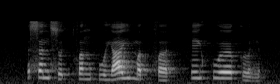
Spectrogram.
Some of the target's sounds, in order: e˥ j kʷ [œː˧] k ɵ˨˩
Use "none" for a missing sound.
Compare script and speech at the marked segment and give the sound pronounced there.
œː˥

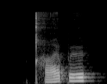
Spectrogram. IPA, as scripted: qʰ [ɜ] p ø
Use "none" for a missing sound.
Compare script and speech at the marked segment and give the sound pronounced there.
æ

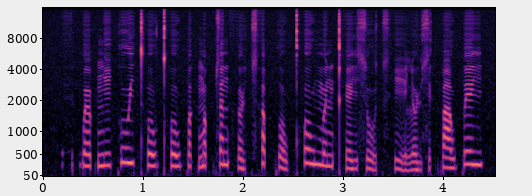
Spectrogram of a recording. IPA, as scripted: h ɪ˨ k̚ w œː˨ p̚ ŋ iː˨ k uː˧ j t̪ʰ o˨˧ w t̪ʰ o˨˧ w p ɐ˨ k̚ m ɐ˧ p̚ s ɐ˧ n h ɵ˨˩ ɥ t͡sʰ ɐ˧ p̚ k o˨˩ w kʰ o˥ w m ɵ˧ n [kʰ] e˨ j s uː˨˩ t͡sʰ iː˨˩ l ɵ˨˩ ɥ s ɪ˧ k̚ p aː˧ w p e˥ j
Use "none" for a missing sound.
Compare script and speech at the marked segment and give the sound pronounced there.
kʰ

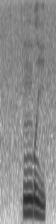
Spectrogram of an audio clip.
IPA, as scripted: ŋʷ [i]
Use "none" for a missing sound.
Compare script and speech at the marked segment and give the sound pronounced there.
i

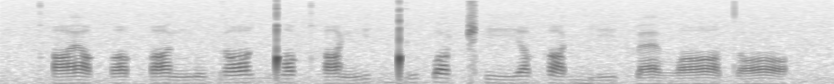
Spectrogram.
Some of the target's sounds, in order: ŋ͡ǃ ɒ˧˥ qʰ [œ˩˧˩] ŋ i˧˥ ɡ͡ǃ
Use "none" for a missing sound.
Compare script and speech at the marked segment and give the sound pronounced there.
æ˩˧˩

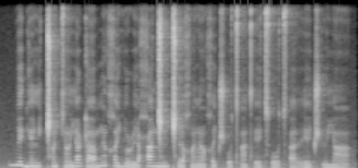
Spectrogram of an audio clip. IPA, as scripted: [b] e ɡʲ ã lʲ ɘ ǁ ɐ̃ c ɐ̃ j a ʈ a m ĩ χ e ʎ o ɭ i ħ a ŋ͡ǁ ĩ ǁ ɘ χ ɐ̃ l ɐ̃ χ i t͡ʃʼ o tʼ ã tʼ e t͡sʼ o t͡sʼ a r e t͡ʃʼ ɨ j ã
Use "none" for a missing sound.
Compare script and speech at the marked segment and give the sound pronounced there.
b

